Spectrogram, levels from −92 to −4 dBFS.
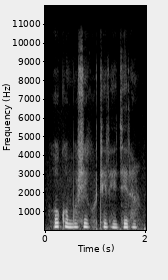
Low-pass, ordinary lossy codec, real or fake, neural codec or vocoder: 10.8 kHz; none; real; none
